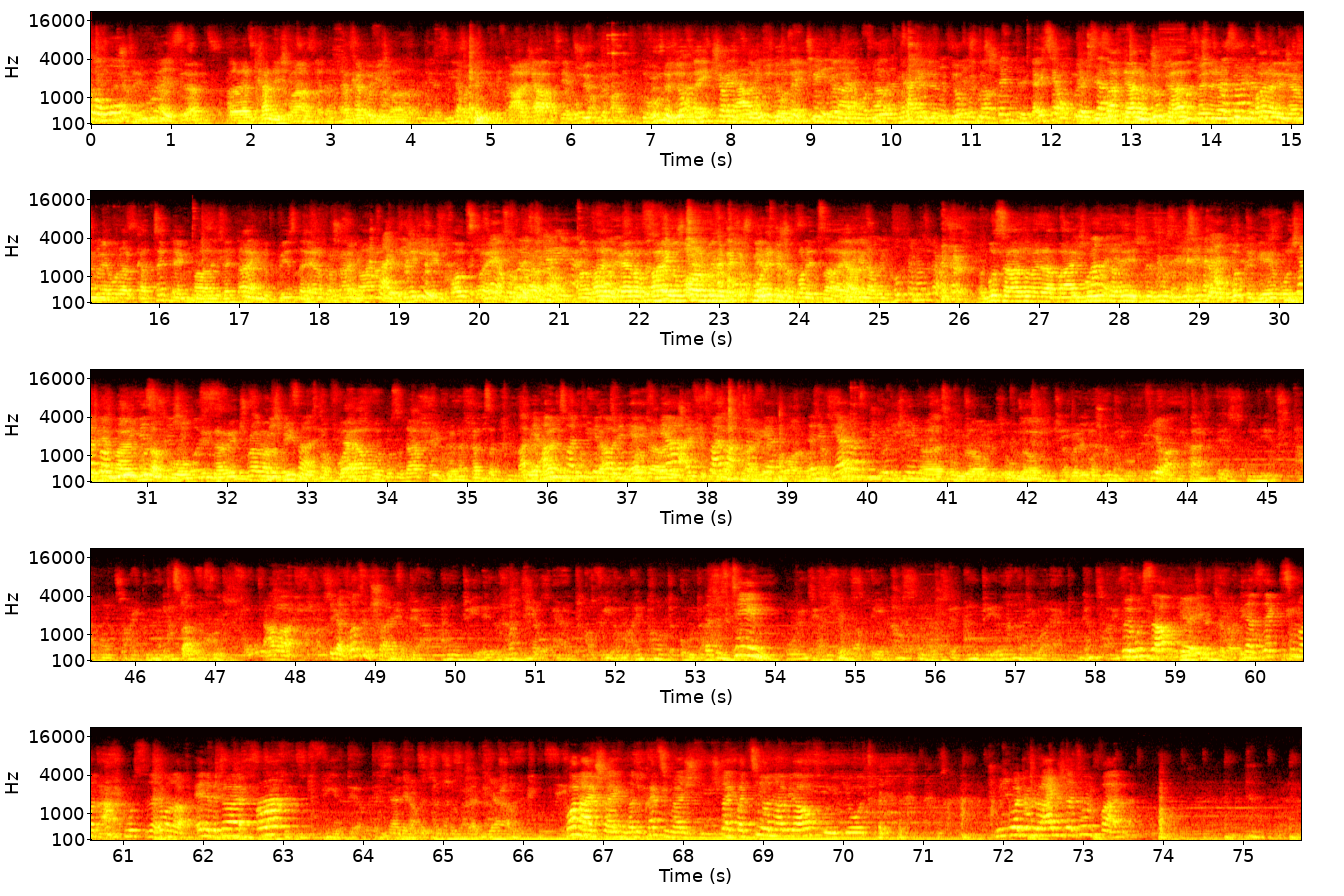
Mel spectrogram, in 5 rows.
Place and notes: zur nordstadt, schützenstr. 100, 42281 wuppertal
Wuppertal, Germany, 17 February 2011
